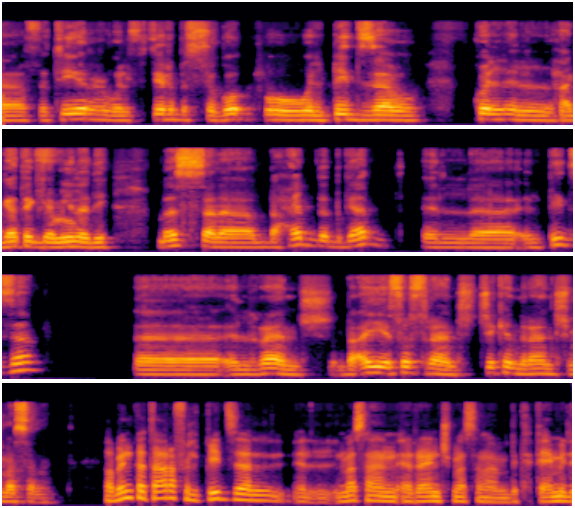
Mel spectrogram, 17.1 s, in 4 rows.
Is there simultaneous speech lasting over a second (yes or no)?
no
